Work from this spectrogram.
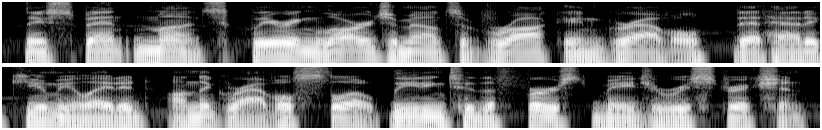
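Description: A man reading scripted documentary narration in an even, measured way. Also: low-pitched.

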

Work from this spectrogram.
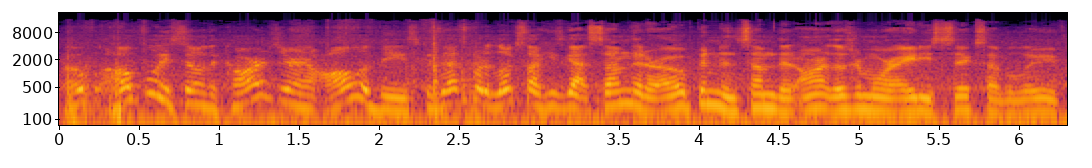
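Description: A man in his thirties with a slightly high voice talks fast and excitedly as he digs through a storage unit. The metal-walled room is recorded on a camera mic, with clear background noise from the space and the road. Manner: excited, rapid commentary while digging through boxes. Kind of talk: casual vlog narration. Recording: noisy storage unit ambience.

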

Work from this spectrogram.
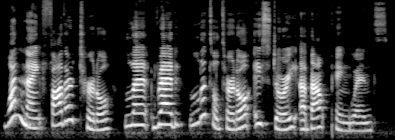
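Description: Bright, animated young American woman teacher. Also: fairly high pitch, slow pace. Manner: expressive, explanatory, clearly addressed to children. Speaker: primary school teacher. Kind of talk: read-aloud lesson for young children. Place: classroom, indoors.

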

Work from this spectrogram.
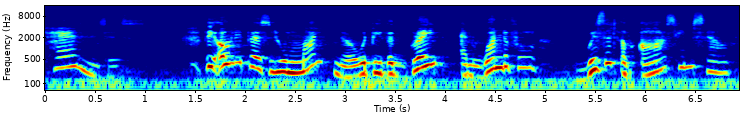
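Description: A woman's voice: fairly high pitch, big pitch swings, a little slow, slight background noise. An actress playing a kindly, self-assured good witch, grand and soothing, in a 1950s radio play. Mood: reassuring. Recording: old radio broadcast with music behind.

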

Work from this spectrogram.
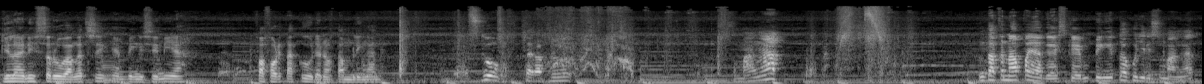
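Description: A man's voice: medium pitch, normal speed, long pauses. A man in his thirties hosting a casual camping vlog outdoors, upbeat and chatty, talking straight to viewers. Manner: upbeat, addresses viewers as guys. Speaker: camping vlogger host. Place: outdoors on a lakeside field. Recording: background music.

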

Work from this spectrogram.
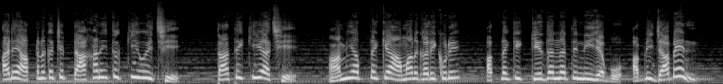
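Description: A man's voice: very high voice, expressive, moderate pace, a little mellow, highs cut off. A man playing a kindly, helpful young traveller in a cartoon, polite and reassuring. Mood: eager, helpful. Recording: faint music behind.

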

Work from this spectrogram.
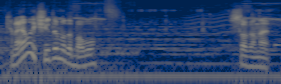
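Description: Excitable young man streaming, lively pitch swings. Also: fast, soft background music. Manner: excitable, slangy, profane, repeats himself. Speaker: video game live streamer. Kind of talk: casual gameplay commentary to a live chat. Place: live game stream with game music behind the voice.

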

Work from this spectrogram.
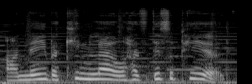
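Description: A woman's voice: on the high side, mellow, soft background music, voice pushed up, natural voice. A woman voicing a wise, grave knight who counsels a young squire in a storybook. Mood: earnest counsel. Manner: measured, advising.

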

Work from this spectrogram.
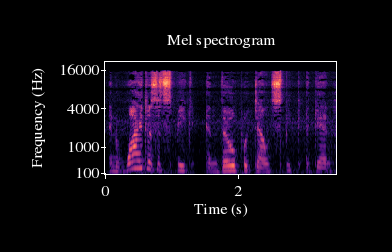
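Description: An androgynous young adult reads poetry aloud in a very husky, breathy voice. The delivery is theatrical and declamatory, with lively swings in pitch and deliberate pauses. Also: poor audio. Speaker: poetry reader. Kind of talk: dramatic poetry recitation.

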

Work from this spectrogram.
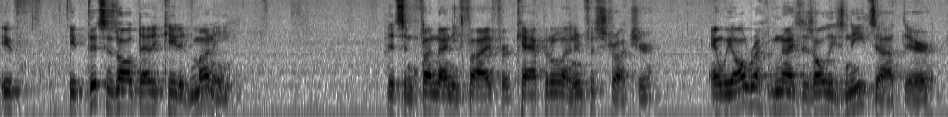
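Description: A man's voice: medium pitch, darkish tone, a little hiss or hum. A middle-aged man alderman questioning budget figures with skeptical, pointed challenges during a city council debate, speaking into a desk microphone.

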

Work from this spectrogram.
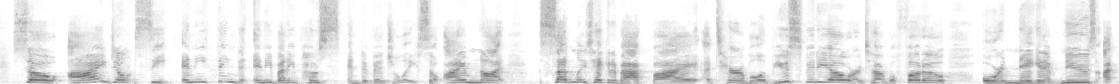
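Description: Brief: forties woman, high bright voice, coach talking to camera, emphatic and repetitive. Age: 40s. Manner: emphatic, repeats phrases, animated with hand gestures. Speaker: marketing coach. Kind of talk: direct-to-camera motivational talk. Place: small home office indoors.

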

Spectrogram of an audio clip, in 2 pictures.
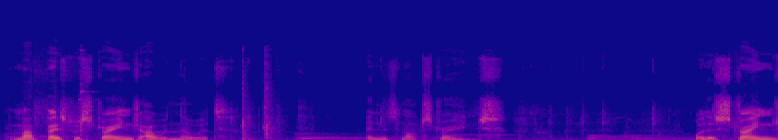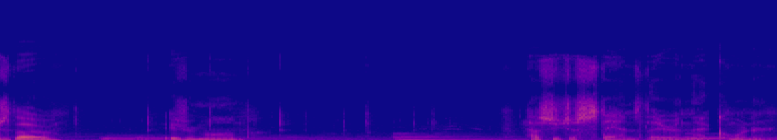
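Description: A man's voice: low voice, slow, gravelly, pauses often, over music. A young man with a Southern US accent, rambling and joking through casual gameplay commentary while tired. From southern United States. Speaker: gaming YouTuber.

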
